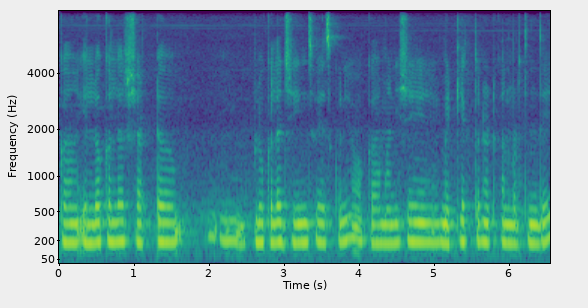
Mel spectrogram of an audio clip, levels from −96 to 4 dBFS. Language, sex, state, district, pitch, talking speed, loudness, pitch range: Telugu, female, Andhra Pradesh, Visakhapatnam, 185 Hz, 130 wpm, -15 LUFS, 180-190 Hz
